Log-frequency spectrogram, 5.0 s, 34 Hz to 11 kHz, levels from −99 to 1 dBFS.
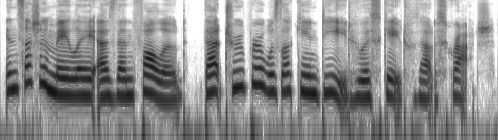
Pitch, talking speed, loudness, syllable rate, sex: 235 Hz, 205 wpm, -17 LUFS, 5.6 syllables/s, female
